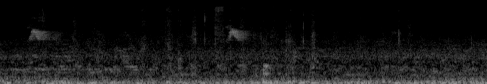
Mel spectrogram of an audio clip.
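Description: A bird giving short high chirps, one about every two seconds, over a steady low rumble of background noise.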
